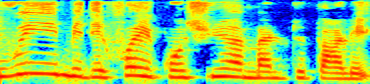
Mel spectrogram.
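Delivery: plain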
